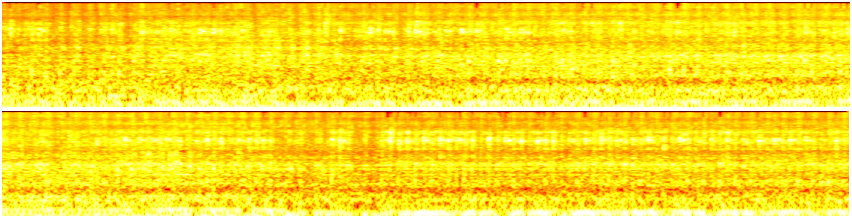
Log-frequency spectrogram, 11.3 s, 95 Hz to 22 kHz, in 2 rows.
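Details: Ferguson TED20 tractor engine just after oil, filter and oil-bath air filter change: low, even idle with a steady deep throb, no knocks or rattles; oil pressure right up, previously dropped to nothing when hot.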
